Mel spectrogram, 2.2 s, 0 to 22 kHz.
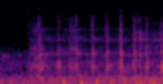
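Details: Royal Enfield Bullet single, run on measured 100 ml fuel for a mileage test, cuts out after 2.9 km; quiet, uneven thuds at about five a second as it turns over but never catches, fuel tank empty.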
